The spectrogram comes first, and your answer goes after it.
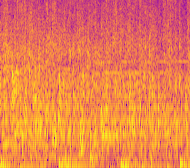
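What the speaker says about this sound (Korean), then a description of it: "자, 박수!" A Korean TV studio audience claps loudly in a dense, continuous burst of applause, brief and close.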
